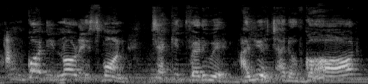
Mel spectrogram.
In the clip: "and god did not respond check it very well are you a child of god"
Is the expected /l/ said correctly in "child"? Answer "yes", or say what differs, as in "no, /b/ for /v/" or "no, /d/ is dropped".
no, /l/ is dropped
